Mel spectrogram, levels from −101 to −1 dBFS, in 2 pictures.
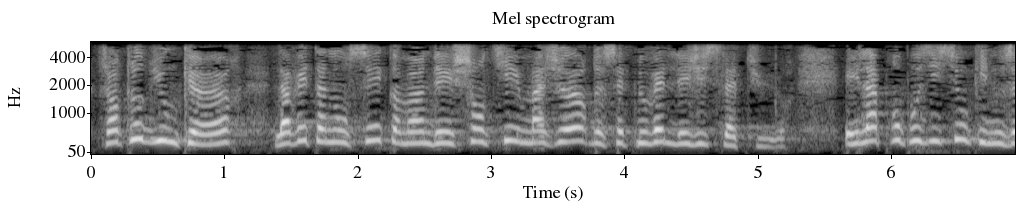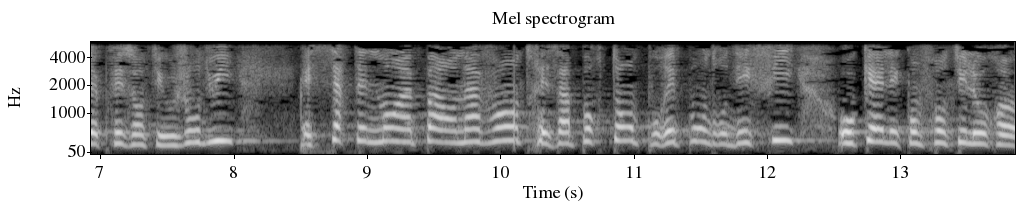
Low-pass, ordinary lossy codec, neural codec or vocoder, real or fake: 5.4 kHz; none; none; real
